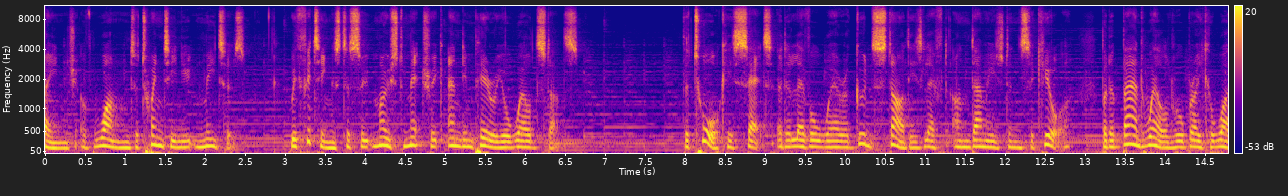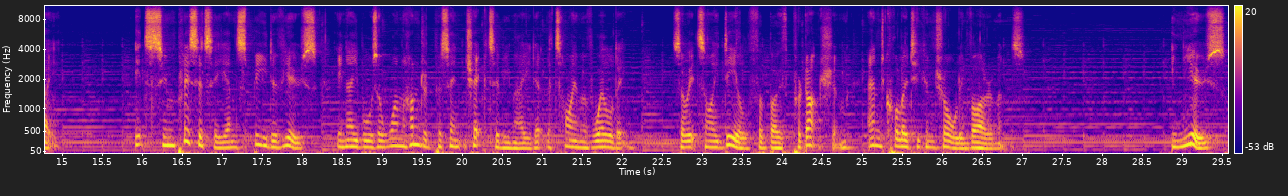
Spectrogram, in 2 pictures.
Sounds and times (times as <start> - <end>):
Speech: 0.0 - 6.7, 8.0 - 15.0, 15.9 - 27.1, 28.9 - 29.5
Music: 0.0 - 29.5.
